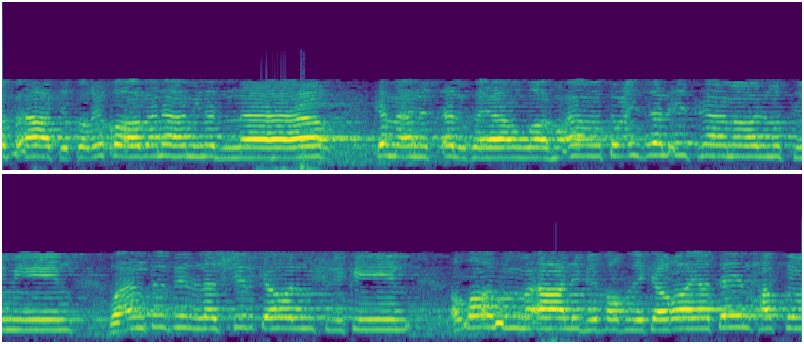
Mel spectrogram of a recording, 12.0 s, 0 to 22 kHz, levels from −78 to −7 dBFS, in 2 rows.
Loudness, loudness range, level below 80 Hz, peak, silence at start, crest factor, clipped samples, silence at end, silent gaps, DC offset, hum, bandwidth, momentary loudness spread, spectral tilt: -14 LUFS; 7 LU; -54 dBFS; 0 dBFS; 0 s; 14 dB; under 0.1%; 0 s; none; under 0.1%; none; 4 kHz; 11 LU; -7.5 dB/octave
